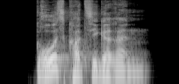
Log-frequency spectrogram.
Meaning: inflection of großkotzig: 1. strong genitive masculine/neuter singular comparative degree 2. weak/mixed genitive/dative all-gender singular comparative degree
- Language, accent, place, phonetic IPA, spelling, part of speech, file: German, Germany, Berlin, [ˈɡʁoːsˌkɔt͡sɪɡəʁən], großkotzigeren, adjective, De-großkotzigeren.ogg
